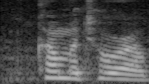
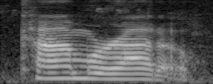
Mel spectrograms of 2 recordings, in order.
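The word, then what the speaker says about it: Comoroto: I always want to say Comotoro, but it's not it. It's Camarado.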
